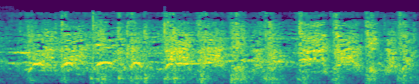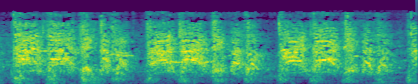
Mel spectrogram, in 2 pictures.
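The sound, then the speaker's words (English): A large protest crowd of women and men chants "Death to the dictator" in loud, rhythmic unison, voices surging together in repeated bursts with brief dips between phrases, at protests held in solidarity with Amini. “The crowds, which include men, have been heard chanting, "Death to the dictator."”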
